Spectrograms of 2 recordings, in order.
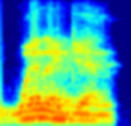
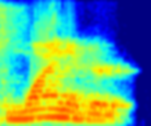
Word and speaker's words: Weiniger: So one time someone called me Winnigan. Nate Winnigan. And I was like, how does that even happen on this? Like, Winnigan. Right. Like, because the R looked like an N, I guess, on their score sheet. I don't know, but whatever. It's Weiniger. That's how it's pronounced.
